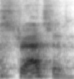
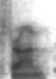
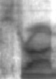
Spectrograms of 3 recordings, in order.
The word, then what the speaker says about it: Strachan: How about Michael Strachan? Yeah, it's Mike Strawn. How what's his name? Mike Strawn. It's pronounced Strawn. Oh, it's not that you don't say the ch.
